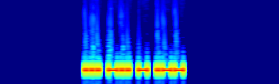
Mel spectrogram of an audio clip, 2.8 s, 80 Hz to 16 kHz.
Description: Morse code, heard as a keyed tone, about 40 wpm, 700 Hz. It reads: SDTW
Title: Four Challenging Letter-Number Combinations 40wpm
